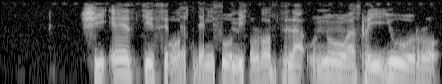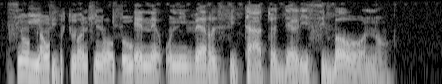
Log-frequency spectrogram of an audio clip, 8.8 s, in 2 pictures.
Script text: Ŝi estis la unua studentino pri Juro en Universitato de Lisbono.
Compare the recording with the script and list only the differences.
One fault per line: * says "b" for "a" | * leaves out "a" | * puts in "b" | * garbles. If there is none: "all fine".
* garbles
* leaves out "studentino"
* garbles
